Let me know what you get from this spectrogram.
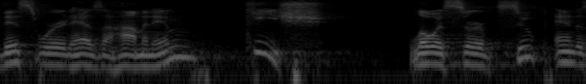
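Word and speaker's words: quiche: e pinor correct this word has a homonym kich Lois served soup and a seafood kich for lunch today kich kich may have the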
